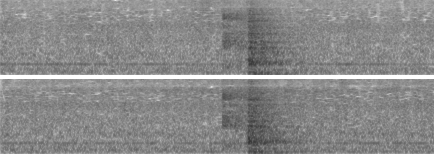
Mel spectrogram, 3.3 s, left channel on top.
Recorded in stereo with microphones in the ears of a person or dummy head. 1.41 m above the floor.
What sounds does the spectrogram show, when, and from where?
1.7 s a crack: 30° right (ahead or behind), 1.1 m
